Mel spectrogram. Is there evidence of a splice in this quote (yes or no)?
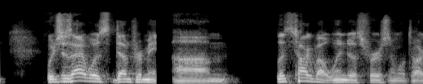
yes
